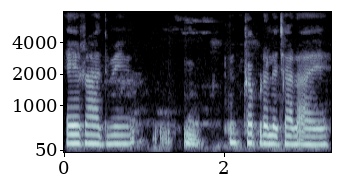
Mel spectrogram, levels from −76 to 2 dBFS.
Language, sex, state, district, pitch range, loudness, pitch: Hindi, female, Uttar Pradesh, Shamli, 180-195 Hz, -16 LUFS, 185 Hz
